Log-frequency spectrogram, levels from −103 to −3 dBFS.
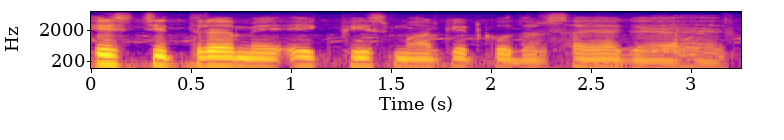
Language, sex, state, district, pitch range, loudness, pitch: Hindi, male, West Bengal, Alipurduar, 115-140 Hz, -19 LUFS, 125 Hz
